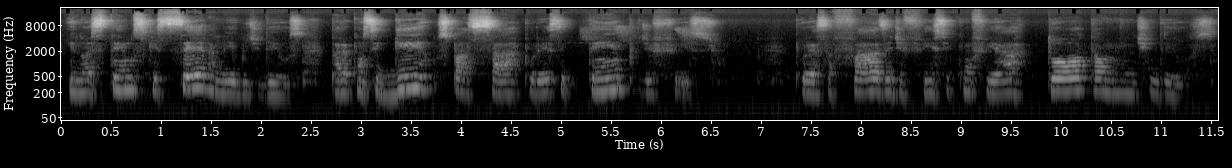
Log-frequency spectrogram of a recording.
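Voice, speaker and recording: Woman, Brazilian Portuguese accent, Sunday school teacher, slow, mellow, echoey room from a distance. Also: mid-range voice. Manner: asks rhetorical questions and answers them. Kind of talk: children's Bible lesson.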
